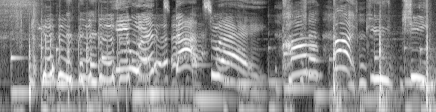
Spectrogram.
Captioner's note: giggles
